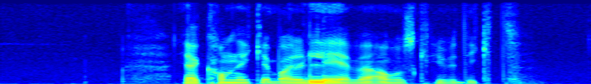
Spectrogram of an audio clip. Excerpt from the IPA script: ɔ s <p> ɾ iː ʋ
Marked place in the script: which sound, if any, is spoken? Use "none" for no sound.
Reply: k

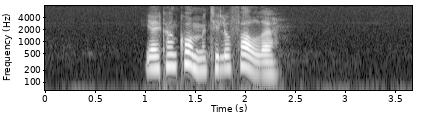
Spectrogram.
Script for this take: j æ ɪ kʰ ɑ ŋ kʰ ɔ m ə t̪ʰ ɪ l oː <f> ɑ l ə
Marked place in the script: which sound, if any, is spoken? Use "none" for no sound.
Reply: f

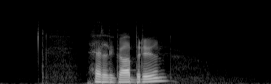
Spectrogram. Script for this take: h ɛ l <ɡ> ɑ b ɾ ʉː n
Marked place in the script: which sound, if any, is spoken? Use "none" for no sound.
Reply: ɡ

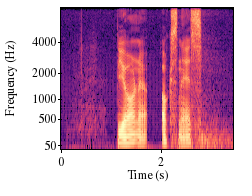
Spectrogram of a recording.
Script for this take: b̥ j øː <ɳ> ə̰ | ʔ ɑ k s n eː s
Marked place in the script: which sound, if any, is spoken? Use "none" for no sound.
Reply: ɳ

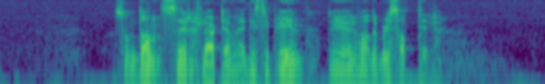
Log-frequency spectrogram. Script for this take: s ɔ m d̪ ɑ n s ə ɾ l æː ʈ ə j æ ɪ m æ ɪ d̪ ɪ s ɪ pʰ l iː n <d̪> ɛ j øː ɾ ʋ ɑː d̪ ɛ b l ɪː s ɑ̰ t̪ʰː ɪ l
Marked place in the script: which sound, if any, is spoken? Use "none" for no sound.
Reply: d̪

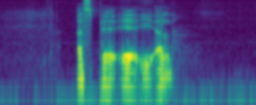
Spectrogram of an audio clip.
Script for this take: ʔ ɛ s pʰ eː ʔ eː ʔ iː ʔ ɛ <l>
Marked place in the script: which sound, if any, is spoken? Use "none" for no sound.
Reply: l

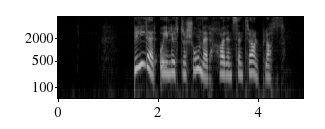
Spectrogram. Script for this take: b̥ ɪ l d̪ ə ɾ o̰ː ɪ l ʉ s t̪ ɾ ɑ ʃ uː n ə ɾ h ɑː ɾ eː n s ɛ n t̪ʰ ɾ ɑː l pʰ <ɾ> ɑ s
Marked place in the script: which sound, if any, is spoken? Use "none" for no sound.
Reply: l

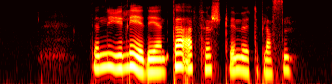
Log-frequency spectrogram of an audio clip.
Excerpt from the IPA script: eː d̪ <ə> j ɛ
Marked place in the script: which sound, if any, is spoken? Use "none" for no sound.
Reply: ə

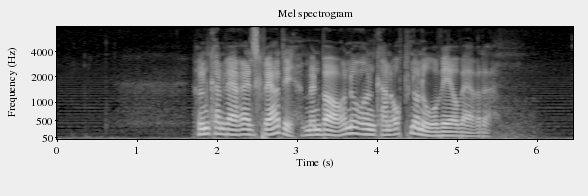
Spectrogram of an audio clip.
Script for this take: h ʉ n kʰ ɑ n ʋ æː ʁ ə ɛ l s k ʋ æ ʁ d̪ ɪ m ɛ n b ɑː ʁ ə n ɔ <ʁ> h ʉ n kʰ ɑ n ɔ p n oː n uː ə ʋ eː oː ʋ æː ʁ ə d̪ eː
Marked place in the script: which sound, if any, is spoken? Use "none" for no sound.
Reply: ʁ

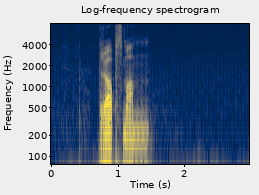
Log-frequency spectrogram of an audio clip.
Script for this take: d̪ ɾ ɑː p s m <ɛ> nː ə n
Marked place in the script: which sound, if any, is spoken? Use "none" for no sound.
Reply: a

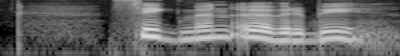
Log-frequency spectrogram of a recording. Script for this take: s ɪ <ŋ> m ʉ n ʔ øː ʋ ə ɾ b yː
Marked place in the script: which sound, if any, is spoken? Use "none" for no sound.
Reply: ɡ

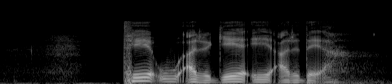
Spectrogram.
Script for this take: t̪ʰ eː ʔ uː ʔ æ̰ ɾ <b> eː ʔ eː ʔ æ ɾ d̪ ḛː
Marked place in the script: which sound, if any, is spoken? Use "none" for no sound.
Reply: ɡ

